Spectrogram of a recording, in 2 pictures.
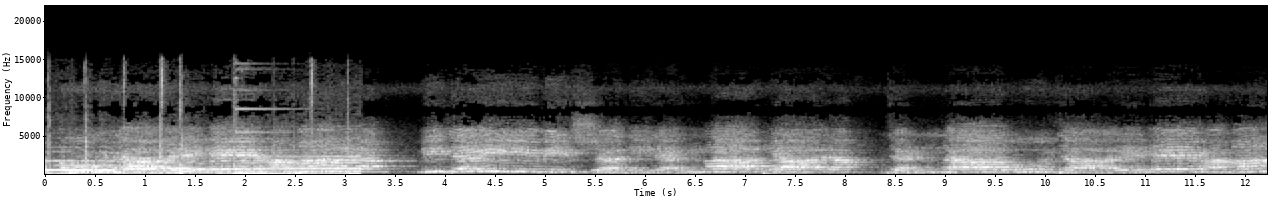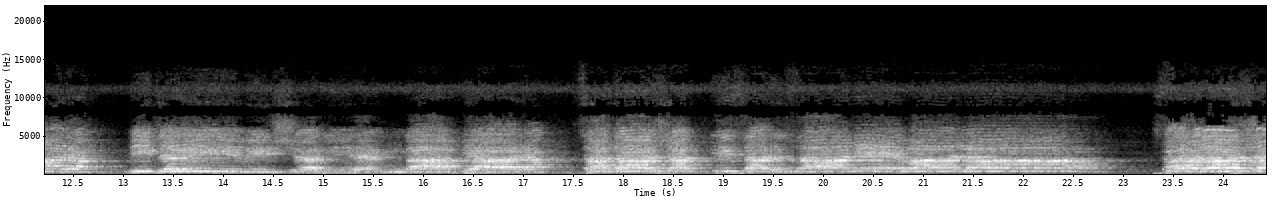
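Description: A group of voices singing a song in chorus, after a short passage of backing music with a beat in the first three seconds.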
